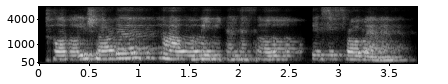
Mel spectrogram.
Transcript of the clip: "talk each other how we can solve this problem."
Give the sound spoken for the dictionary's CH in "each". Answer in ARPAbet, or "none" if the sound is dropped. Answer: SH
